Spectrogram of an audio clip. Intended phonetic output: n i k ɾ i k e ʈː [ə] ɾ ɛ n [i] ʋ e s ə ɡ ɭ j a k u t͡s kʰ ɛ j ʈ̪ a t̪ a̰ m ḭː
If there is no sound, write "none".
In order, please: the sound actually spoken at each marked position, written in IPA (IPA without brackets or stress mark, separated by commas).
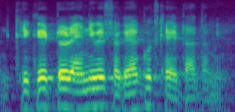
ə, i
